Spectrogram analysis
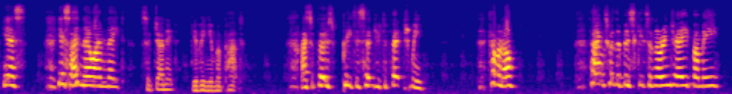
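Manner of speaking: put-on cheerful girl in a hurry; high girlish voice; young girl. Janet talks to dog and mum.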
